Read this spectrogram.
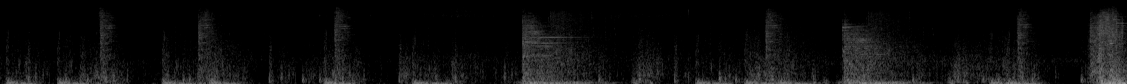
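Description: Sword blows clash and thud against a large creature.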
